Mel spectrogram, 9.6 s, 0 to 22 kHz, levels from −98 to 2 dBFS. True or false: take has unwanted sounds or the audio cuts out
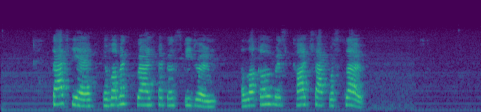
false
